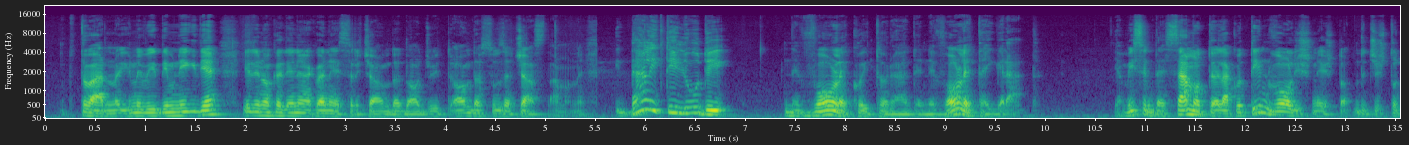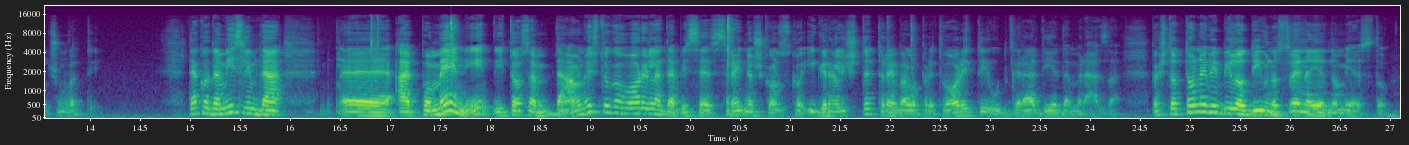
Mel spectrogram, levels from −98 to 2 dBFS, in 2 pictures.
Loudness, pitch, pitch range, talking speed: -19 LUFS, 125 Hz, 105-165 Hz, 185 wpm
